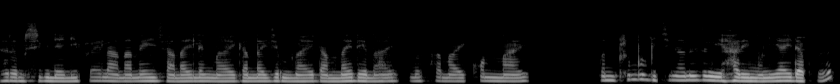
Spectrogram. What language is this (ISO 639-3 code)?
brx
